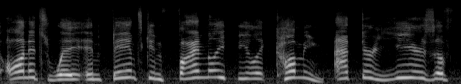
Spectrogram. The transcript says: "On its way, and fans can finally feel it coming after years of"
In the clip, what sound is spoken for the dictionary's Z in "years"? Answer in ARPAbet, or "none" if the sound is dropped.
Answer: Z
